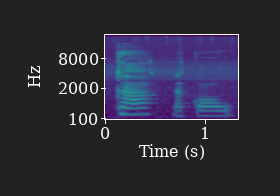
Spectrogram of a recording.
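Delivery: "caracol" said slowly with a hard K; sounding out. Shown as a demonstration. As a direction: stress the K in "caracol". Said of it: "mesmo som de casa".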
